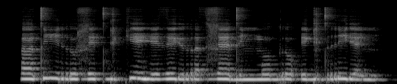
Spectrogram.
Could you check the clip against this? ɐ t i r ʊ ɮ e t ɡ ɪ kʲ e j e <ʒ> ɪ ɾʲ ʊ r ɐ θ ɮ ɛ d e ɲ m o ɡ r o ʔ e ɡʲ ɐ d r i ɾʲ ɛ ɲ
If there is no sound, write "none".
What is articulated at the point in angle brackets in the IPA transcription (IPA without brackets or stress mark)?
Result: ð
